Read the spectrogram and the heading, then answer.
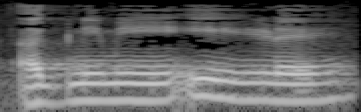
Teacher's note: ये स्वरित है यहां पर अग्निमीड़े में, अग्निमीड़े का जो ई है ये स्वरित है, तो इसको दीर्घ स्वरित के नाम से बोलते हैं।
